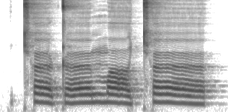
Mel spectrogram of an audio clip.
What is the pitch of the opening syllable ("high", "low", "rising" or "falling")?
falling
